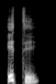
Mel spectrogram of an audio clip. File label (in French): "été", French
